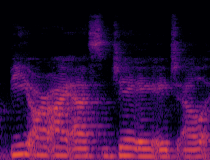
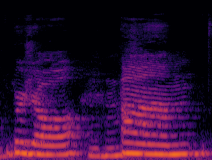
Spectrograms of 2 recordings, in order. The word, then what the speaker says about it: Braciole: the I wrote, so it's spelled Braciole, but I wrote down Brisjahl is the pronunciation, as if that would help me right now. Oh. So well, that's the episode title. Okay. Brijal.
